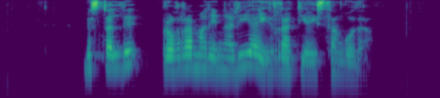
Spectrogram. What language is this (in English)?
Basque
